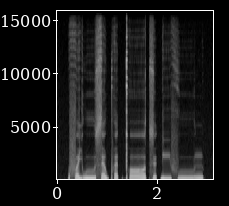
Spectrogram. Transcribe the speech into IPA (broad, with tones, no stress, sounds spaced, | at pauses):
f ɐ˨˩ j w uː˧ s ɐ˨ w pʰ ɐ˨˥ t̚ pʰ ɔː˨˥ t͡s ɵ˨˥ t̚ iː˨ f uː˨ n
